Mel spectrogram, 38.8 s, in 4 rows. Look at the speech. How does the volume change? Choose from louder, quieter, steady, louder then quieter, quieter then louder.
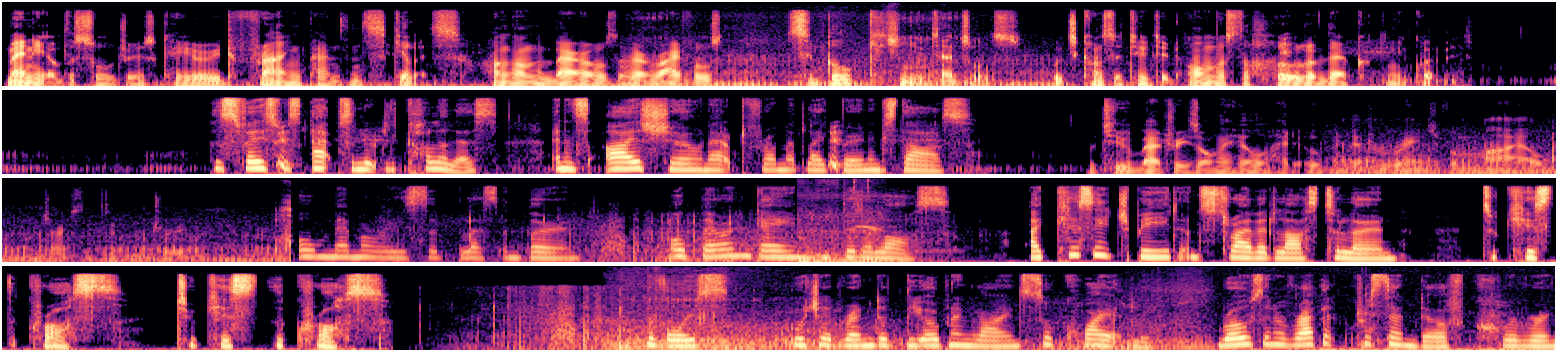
quieter then louder.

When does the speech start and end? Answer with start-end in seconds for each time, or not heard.
0.0-9.2, 11.0-15.8, 16.5-20.6, 21.2-31.6, 33.1-38.7.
